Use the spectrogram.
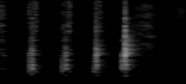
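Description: A knife cuts through flatbread dough in a home kitchen: four short, evenly spaced muffled thuds with a soft scraping edge, close by, with no talking.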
